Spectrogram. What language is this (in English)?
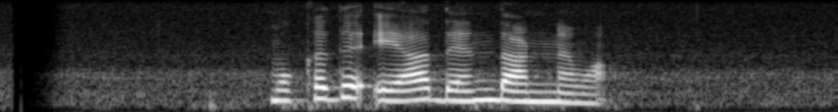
Sinhala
